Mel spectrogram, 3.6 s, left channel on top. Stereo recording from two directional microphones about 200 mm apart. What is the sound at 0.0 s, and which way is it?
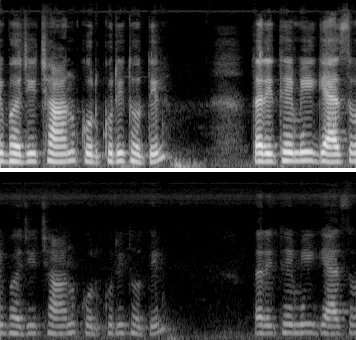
A woman's voice, 30° left (ahead or behind).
